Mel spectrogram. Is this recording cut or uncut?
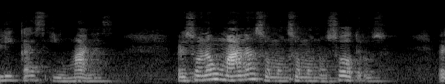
cut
